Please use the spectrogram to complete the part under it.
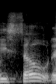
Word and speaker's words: Tissot: Tissot, the T is silent. – The second one, yes.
